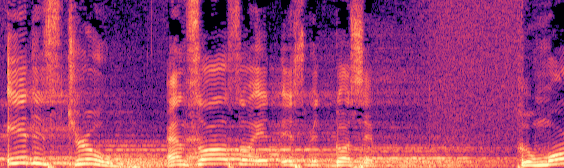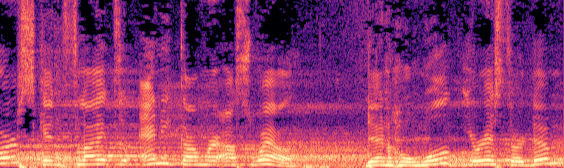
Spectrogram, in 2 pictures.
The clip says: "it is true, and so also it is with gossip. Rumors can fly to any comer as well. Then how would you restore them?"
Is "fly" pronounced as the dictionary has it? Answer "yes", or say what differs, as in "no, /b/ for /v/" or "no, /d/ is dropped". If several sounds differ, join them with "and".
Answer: yes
